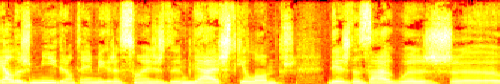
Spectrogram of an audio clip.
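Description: Slow-paced and fairly measured, a woman speaks at medium pitch with monotone, flat intonation. Her tone is dark and mellow. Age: 40s. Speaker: marine biologist and researcher. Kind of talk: radio interview.

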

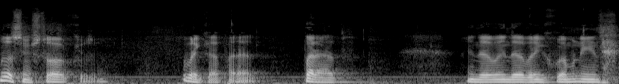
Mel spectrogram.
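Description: Speaking with long, frequent pauses, a man with a fairly low pitch uses ordinary pitch variation amid audible room echo. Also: moderate pace. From Portugal, Vila Real (Trás-os-Montes), raised in Rio de Janeiro until 15. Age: 60s. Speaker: former footballer, youth coach. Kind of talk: radio interview.

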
